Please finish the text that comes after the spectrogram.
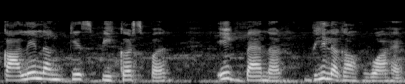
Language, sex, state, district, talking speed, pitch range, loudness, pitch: Hindi, female, Madhya Pradesh, Dhar, 160 wpm, 165-225 Hz, -16 LUFS, 190 Hz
